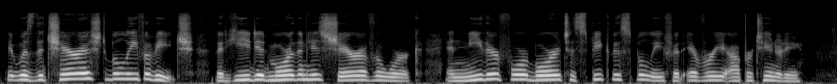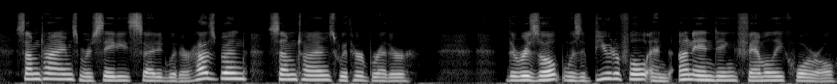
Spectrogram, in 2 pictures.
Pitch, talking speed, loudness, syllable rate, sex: 195 Hz, 165 wpm, -18 LUFS, 5.4 syllables/s, female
